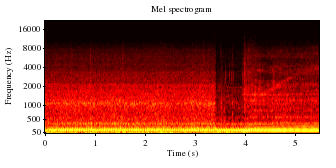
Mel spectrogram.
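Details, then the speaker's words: 1985 Nissan 300ZX Turbo (Z31) driving after misfiring under boost, new spark plugs and wires and fixing vacuum and boost leaks: strong low exhaust drone, pitch stepping up through shifts while building boost; loud but smooth, not yet floored or redlined. "this thing's a little a little freight train it feels pretty good getting in the boost and i haven't even floored it or redlined it yet"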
